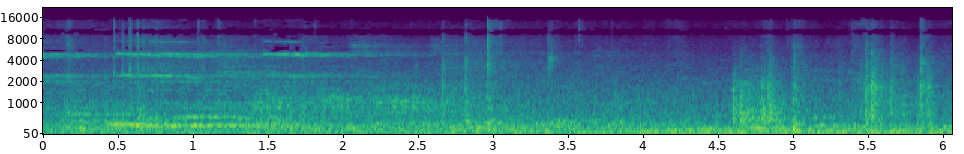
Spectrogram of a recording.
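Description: Steady low hum of a metro platform and train carriage while boarding through open platform screen doors. A short low tone sounds about half a second in, and a few sharp clicks or knocks come about five seconds in.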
